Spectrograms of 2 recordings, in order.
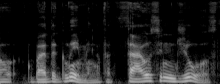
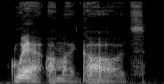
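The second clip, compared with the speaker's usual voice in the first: low, croaky voice croaked out from the throat; 4 semitones lower, 4 dB louder than usual. The Duke speaks after the Galax declares the task done, croaking. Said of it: "He croaked".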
